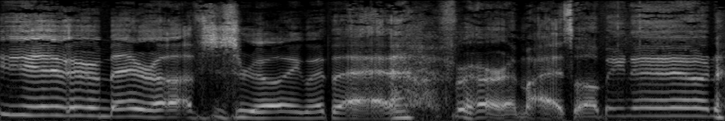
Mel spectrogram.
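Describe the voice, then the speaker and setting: The speaker uses a put-on character voice with lively intonation. The pace is fairly slow. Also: man, extremely high pitch for a man. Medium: read story. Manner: laid-back, mild.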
